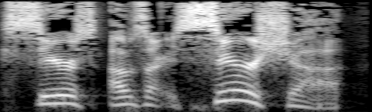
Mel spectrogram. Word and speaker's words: Saoirse: And Sirsa, whatever, is that how you pronounce it? – Saoirse.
